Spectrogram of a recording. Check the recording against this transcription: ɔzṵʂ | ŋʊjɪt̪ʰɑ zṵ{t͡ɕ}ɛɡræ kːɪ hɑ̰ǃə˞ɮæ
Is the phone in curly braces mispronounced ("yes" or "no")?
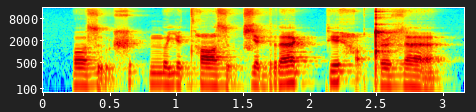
no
